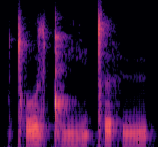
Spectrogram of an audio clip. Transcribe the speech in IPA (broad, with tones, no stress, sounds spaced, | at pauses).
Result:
ǀʰ o˧˥˧ z ǃʰ i˩ j i˧˥˧ ǀʰ ə˦˨ h ʉ˨˥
